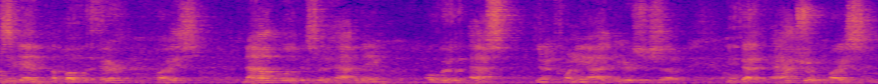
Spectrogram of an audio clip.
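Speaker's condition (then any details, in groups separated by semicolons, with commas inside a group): No condition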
